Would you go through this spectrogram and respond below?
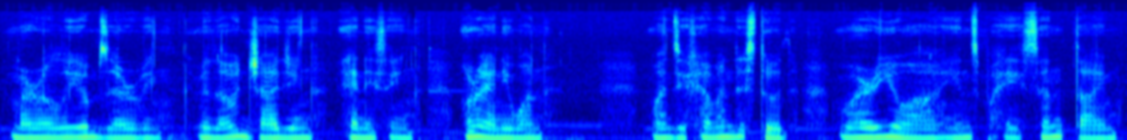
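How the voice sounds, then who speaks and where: A man guiding a meditation in a soft, hushed, whispery voice. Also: mid-range voice, a little hiss or hum. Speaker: meditation guide. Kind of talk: guided meditation narration.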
